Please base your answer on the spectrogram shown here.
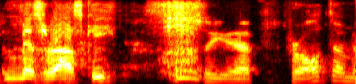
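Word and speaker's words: Misiorowski: Mizarowski. Mizarowski.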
